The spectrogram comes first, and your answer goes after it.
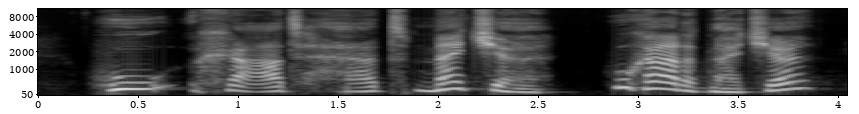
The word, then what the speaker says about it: hoe gaat het met je: Hoe gaat het met je? So there is a bit of stress on the je part, which means you.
